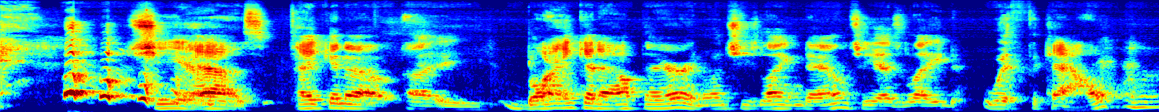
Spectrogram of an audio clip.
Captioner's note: laughter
